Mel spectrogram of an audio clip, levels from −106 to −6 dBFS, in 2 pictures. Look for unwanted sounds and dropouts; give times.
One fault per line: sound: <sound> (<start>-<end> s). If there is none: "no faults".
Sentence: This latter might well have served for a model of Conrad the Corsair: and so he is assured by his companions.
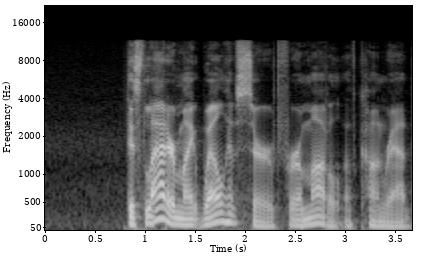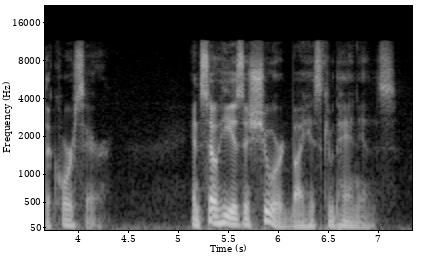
no faults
